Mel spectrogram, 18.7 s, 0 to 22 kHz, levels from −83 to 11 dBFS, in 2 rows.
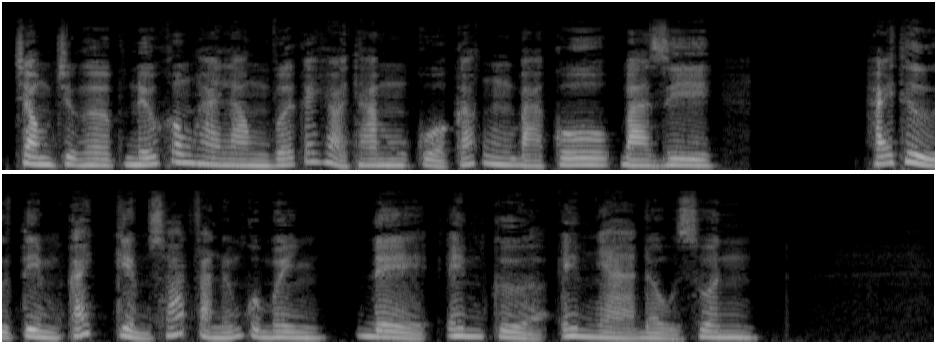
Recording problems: wrong speed, natural pitch; too slow; 0.5 times normal speed
garbled, watery; slightly; nothing above 12.5 kHz

